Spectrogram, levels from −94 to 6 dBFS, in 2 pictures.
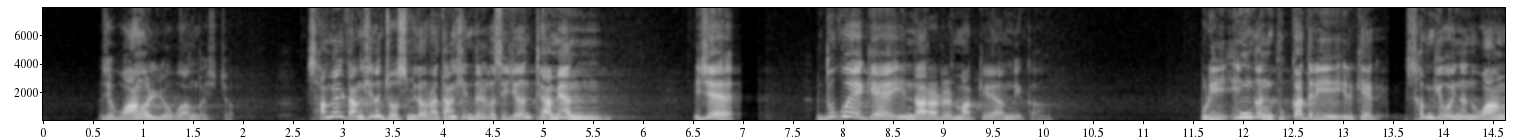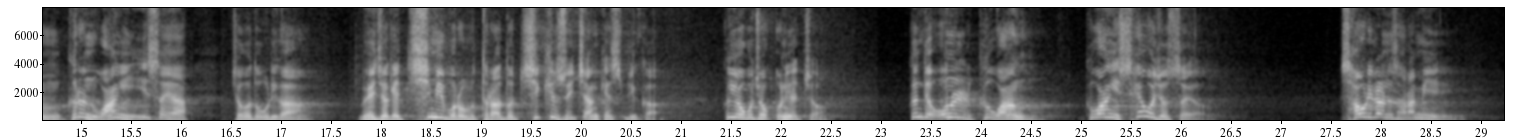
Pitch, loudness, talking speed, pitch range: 220 Hz, -19 LUFS, 270 characters per minute, 170-255 Hz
